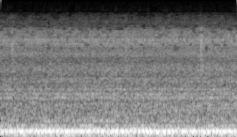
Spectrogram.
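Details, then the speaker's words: Gas furnace on the new control board, old blower motor: it had to be hand-spun to start, then gives a steady low hum with no rising spin-up, turning too slowly. The start capacitor or a worn-out motor was suspected. "I had to give it a spin, which kind of indicates that the either the starter capacitor isn't giving me enough juice, or the motor's just worn out."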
